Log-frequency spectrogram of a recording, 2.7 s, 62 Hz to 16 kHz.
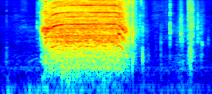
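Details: Apparently 2021 Milwaukee M18 ONEFHIWF12 1/2-inch impact wrench, fairly badly worn, after its rear bearing plate was replaced to cure rattling and growling. It free-spins for about a second with a clean, steady whine and no rattle, scrape or grind.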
